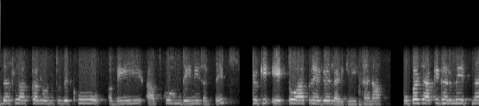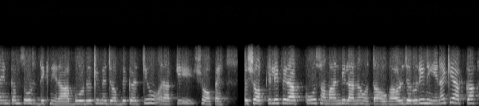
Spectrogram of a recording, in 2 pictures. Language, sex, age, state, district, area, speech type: Hindi, female, 30-45, Rajasthan, Jaipur, urban, conversation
